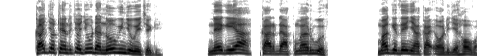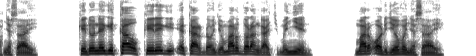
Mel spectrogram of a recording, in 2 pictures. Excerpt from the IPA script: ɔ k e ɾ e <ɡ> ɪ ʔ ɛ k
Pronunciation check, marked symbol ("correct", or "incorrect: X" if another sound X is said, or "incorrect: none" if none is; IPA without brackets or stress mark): correct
